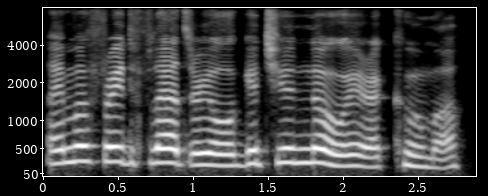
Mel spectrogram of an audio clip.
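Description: A woman voicing a calm, good-natured male superhero, close to her own voice. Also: fairly high pitch, normal speed, clean tone, no echo, lightly acted. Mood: wry.

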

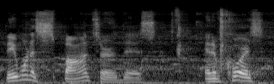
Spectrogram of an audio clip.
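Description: A man's voice: medium pitch, a little slow, over music. A man chatting among friends on a casual podcast, swearing and telling stories. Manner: swearing, lively storyteller. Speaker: podcast co-host. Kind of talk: casual chat.

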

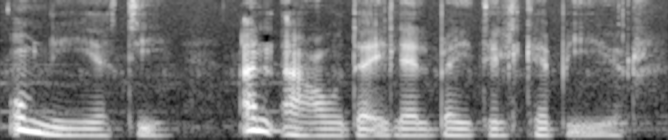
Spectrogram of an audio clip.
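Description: A man voicing a weary young male laborer who is bitter and mocking, read in a storybook with mellow tone. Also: mid-range voice, a little fast, vocal fry, a little hiss or hum, natural voice. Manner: brooding, mocking.

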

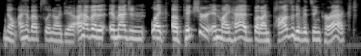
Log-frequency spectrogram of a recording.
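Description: A woman's voice: on the high side, fast talker, a bit bright, no echo, clean studio sound. A woman co-hosting a podcast in casual chat, enthusiastic and giggly. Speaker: podcast co-host.

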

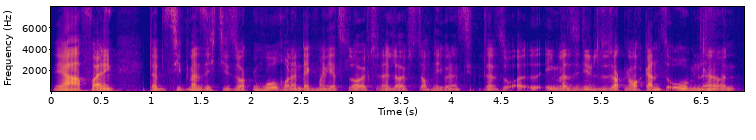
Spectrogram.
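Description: A man in casual conversation on a darts podcast, with a voice of ordinary middle pitch. He rambles and corrects himself as he goes, often reeling off long lists of results. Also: fast talker, fairly bright tone. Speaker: podcast co-host. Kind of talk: casual chat about darts.

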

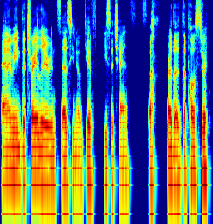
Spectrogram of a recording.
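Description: A man's voice: fairly low pitch, a little fast, a bit bright, no room sound, studio quality. A man hosting a podcast, talking casually and enthusiastically with his co-host. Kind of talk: casual chat.

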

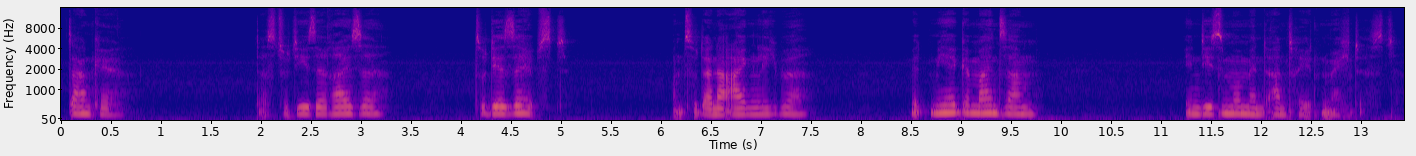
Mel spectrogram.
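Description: A woman guides a meditation softly and soothingly. She speaks very slowly, in short, separated phrases. Her medium-pitched voice has noticeable creak and can fade toward a breathy near-whisper as phrases end. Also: steady tone.

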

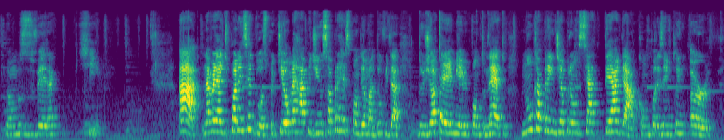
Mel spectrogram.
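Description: In a conversational online English class, a Brazilian woman teacher and co-host explains things to viewers directly, leaning on examples. Her high-pitched, fairly bright voice moves at a normal speed. Faint music plays behind her in an echoey room.

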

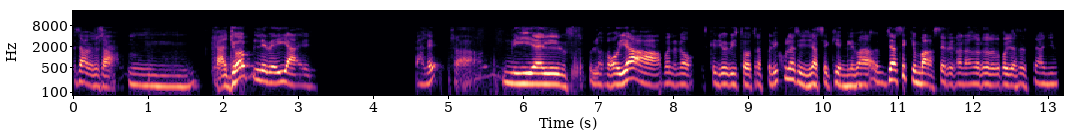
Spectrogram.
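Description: Woman with a low voice chatting about movies, lots of ums, sounds kinda muffled. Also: measured pace. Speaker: podcast co-host. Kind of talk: casual film chat. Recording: dull lo-fi sound.

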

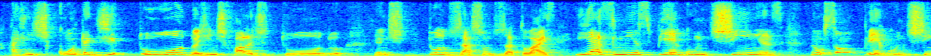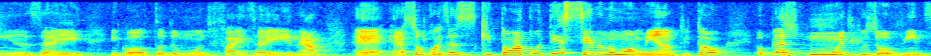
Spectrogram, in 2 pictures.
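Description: A woman's voice: mid-range voice, fairly bright tone, slight background noise. A woman radio presenter talking casually in a studio, chatty and repeating herself with little tag questions.

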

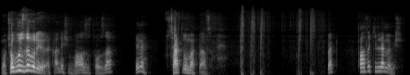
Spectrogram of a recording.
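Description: A man giving a lively religious talk, asking rhetorical questions and acting out everyday scenes. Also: a little high, moderate pace, pauses often, breathy edge. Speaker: religious teacher. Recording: dull lo-fi recording.

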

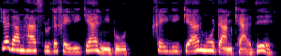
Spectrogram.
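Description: Woman doing an aggrieved, low-voiced old housekeeper. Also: lively intonation, darkish tone, dry recording, clean studio sound, natural voice. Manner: indignant, aggrieved complaining. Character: prim, self-righteous older housekeeper woman.

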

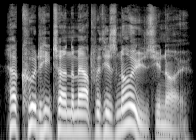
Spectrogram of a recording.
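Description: A man voicing a mournful, sobbing Mock Turtle creature who complains insistently and sings slowly. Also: fairly high pitch, very animated, no echo, clean studio sound, pitched above the performer's own voice. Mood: fussy.

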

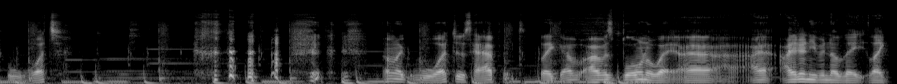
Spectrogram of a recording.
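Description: Rambling young man with a low voice. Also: measured pace, creaky, long pauses, a bit bright, faint music behind. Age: young adult. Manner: rambling, self-interrupting, laughs often. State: burping, hiccups. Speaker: podcast host. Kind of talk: casual rambling monologue.

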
